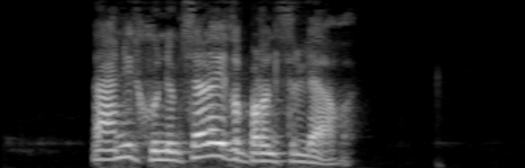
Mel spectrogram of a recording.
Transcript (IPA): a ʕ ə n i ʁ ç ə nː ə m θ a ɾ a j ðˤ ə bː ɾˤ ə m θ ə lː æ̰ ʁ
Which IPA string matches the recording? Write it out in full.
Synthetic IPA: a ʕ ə n i ð ç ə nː ə m θ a ɾ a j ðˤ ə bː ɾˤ ə n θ ə lː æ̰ ʁ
